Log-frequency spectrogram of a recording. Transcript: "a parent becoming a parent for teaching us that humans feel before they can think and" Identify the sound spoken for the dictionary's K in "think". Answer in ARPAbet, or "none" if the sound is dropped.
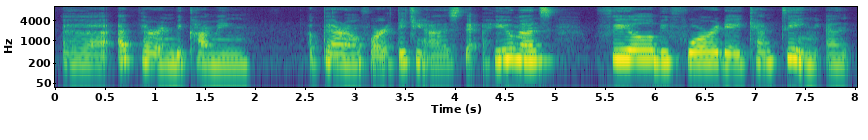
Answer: none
